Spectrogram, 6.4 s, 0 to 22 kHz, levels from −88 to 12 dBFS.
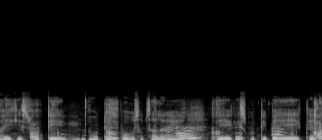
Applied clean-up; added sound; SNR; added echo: none; none; none; none.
